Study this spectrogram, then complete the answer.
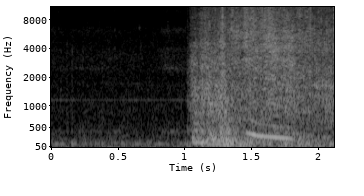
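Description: A backpack scrapes and rustles against a wall.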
